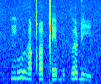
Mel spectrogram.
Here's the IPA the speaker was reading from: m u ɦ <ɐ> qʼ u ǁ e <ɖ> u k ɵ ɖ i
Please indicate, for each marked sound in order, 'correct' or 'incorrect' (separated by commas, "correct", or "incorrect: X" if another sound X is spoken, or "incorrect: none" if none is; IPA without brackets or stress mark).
correct, incorrect: b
